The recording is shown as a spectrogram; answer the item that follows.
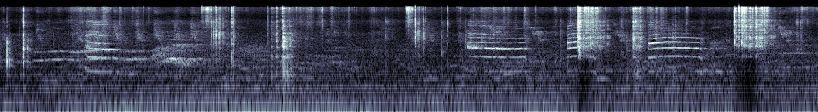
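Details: A hungry calico stray cat meows repeatedly at its feeder, each drawn-out, wavering cry rising then falling, in short insistent bursts asking for food.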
